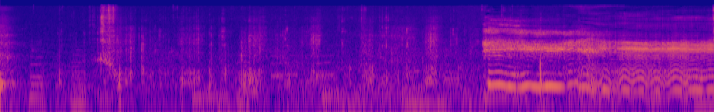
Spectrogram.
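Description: Crunchy biting and chewing of a Kinder Happy Hippo wafer snack, with a sharp crunch about a second in. About five seconds in, a loud, long held voice-like tone with a wavering pitch takes over.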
